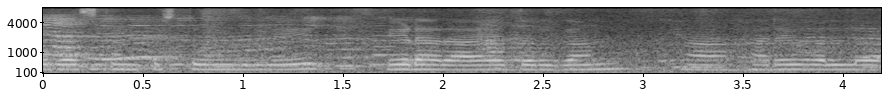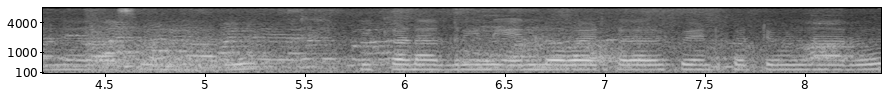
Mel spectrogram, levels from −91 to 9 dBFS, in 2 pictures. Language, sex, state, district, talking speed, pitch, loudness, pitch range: Telugu, female, Andhra Pradesh, Anantapur, 130 wpm, 215 Hz, -16 LUFS, 210-220 Hz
